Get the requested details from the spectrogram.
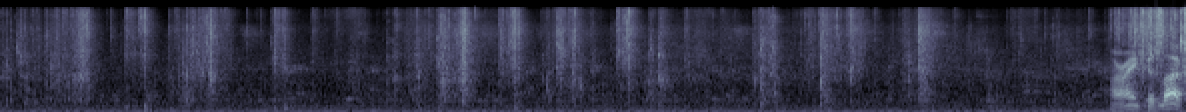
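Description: Foil card packs crinkle and tap as they are stacked.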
